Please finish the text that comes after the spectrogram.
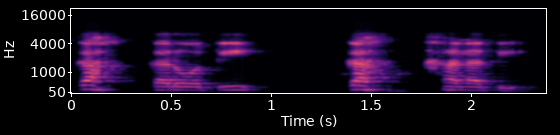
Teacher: if it is only kakara or kha, then it becomes kah karoti, kah khanati. That is a jihvamoliya sound that is pronounced.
